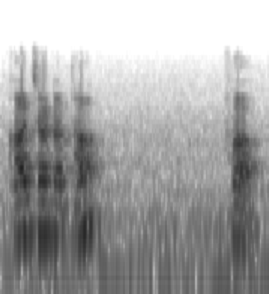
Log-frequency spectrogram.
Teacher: महाप्राण मतलब होता है जिसका अधिक, ज्यादा वायु निकले, प्राण का अर्थ हुआ हो, वायु का अर्थ हुआ हो, बोलने में ताकत ज्यादा लगी हो, भीतर से अधिक वायु को लगाया हो कि जब चिल्लाते हैं तो पूरी ताकत लगाते हैं।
